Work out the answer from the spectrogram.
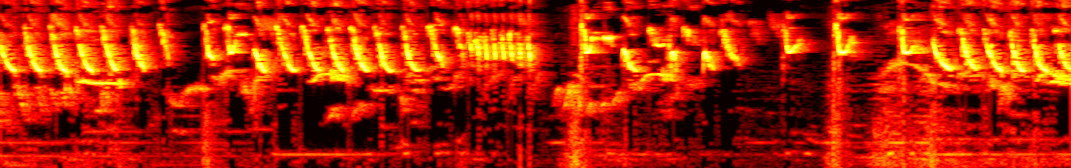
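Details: Exotic mottled (blorok) Medan white-rumped shama delivering a dense, fast song of high, rapidly repeated chattering and trilled phrases, broken by a few sharp clicks.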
